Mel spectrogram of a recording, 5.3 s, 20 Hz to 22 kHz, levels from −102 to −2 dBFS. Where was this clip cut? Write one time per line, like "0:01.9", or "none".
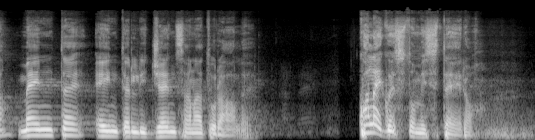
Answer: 0:03.4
